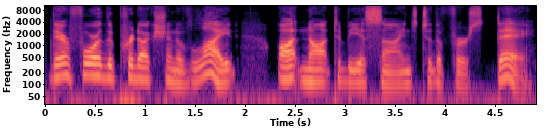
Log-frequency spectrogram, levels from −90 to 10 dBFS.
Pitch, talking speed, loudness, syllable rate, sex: 130 Hz, 170 wpm, -19 LUFS, 4.8 syllables/s, male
